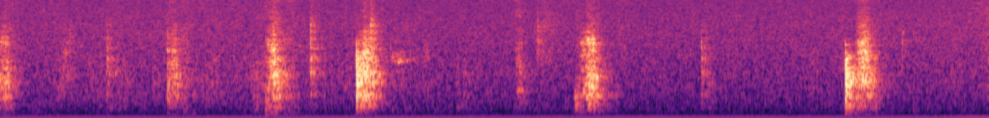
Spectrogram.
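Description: A fork scraping and knocking against a floured wooden board as flour is worked into a wet strudel dough: about half a dozen irregular strokes, the loudest a little past three and a half seconds and again past eight seconds.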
